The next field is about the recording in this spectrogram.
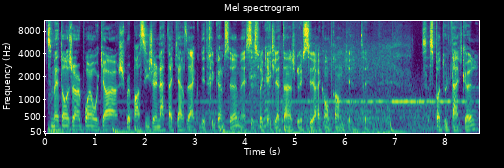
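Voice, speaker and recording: A man in his twenties from Quebec, introducing himself calmly and earnestly as a reality show contestant. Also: low voice, a little fast, music in the background. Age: 20s. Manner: calm, plain, earnest. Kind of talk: televised self-introduction.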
